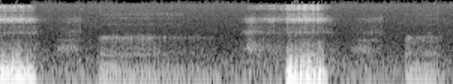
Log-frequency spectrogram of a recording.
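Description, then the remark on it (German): Loud, exaggerated snoring of a wolf asleep in bed after eating its fill repeats in slow cycles: rough, rasping inhales alternate with droning, whistling exhales, with no talking. “So satt wie er war, legte er sich wieder ins Bett, schlief ein und schnarcht.”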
